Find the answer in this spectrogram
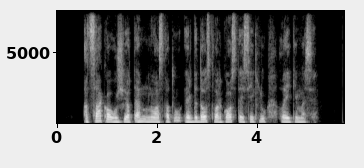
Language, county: Lithuanian, Alytus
